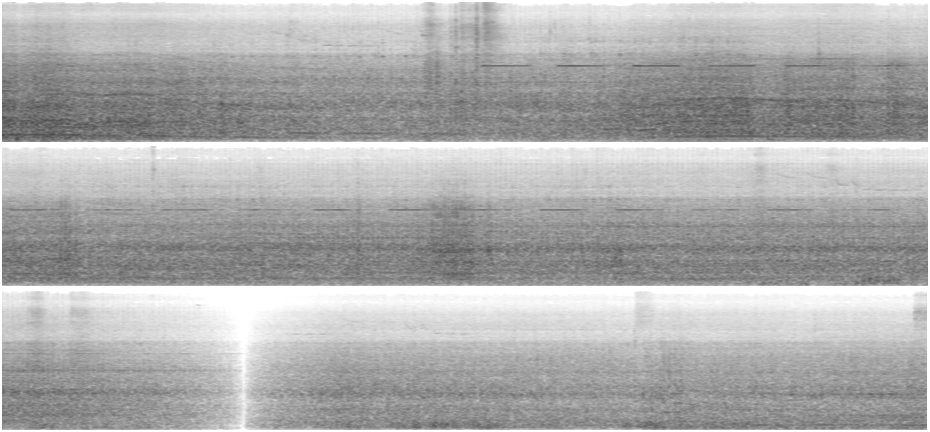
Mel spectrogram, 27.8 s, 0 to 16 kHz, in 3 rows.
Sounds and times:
Reversing beeps: 4.9 - 18.3.

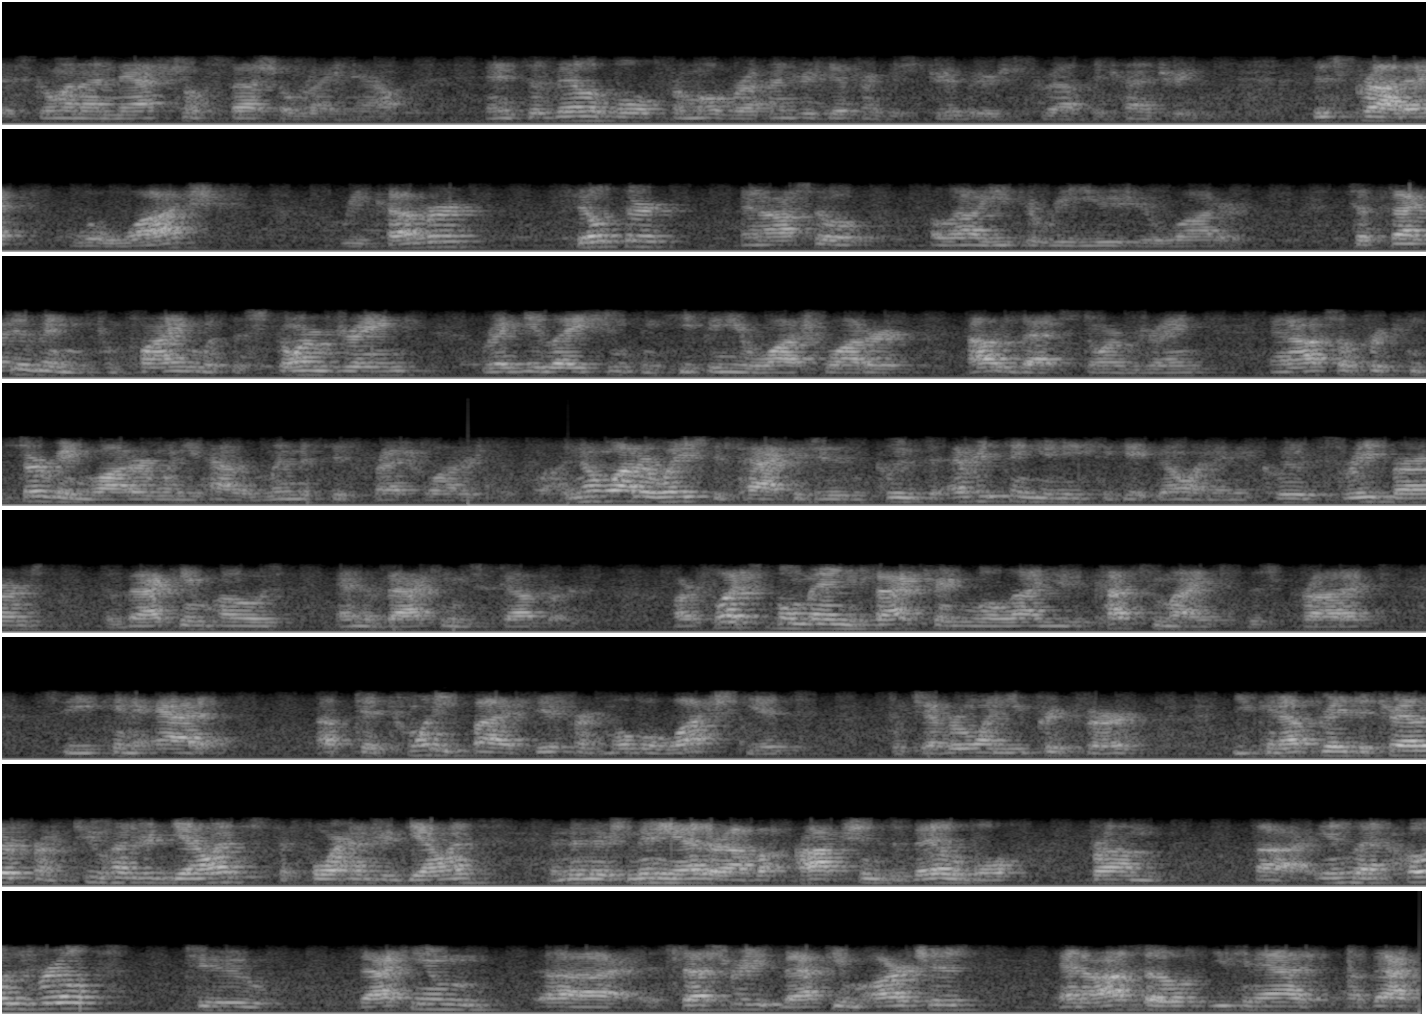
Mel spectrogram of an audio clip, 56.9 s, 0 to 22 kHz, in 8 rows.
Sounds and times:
Speech: 0.0 - 56.9.

